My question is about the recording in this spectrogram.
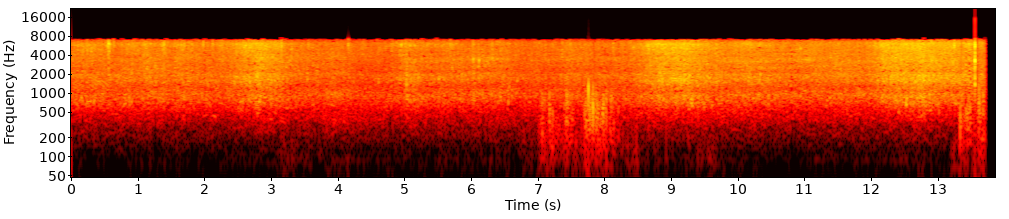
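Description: Small sea waves breaking and washing up on a beach, a steady hiss that swells and eases every few seconds.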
